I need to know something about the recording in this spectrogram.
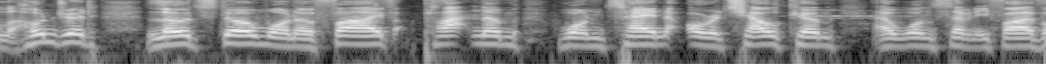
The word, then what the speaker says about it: orichalcum: lodestone 105, platinum 110, orichalcum at 175, or orichalcum, apparently I was told it's pronounced there.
